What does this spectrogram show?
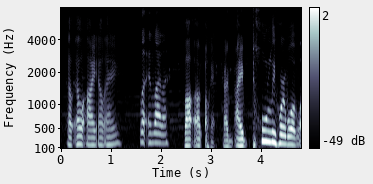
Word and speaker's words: Lila: Lilia? L-I-L-A? Lila. Okay. I'm totally horrible about pronouncing names, so.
